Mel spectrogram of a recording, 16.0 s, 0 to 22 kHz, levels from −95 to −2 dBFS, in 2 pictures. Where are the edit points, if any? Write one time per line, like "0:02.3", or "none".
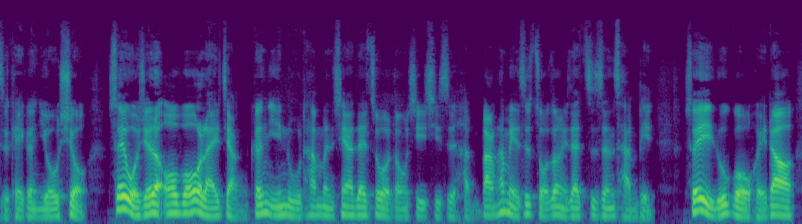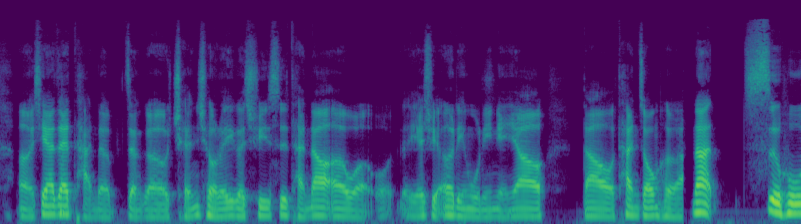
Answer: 0:01.0
0:06.7
0:14.8

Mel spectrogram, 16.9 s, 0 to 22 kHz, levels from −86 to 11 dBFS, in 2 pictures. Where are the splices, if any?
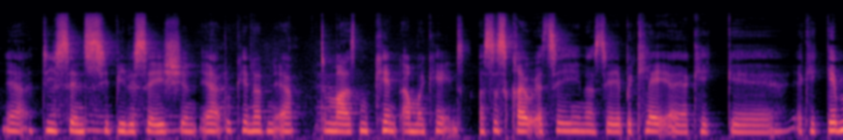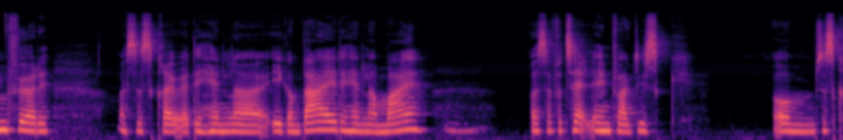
0:04.7

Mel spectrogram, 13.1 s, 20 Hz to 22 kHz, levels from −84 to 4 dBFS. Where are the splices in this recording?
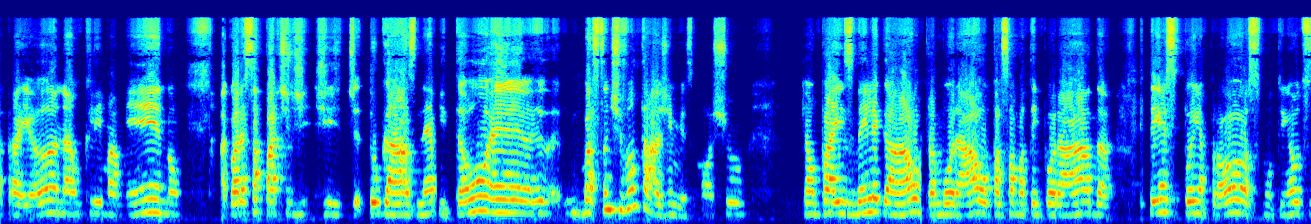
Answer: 0:04.4
0:09.2

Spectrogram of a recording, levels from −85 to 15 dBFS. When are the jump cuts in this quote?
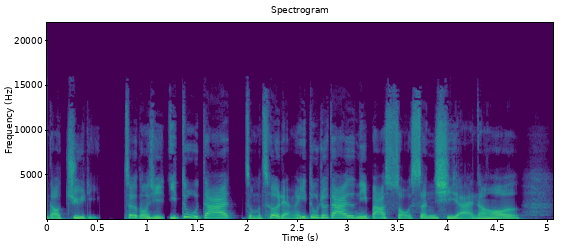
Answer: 0:01.2

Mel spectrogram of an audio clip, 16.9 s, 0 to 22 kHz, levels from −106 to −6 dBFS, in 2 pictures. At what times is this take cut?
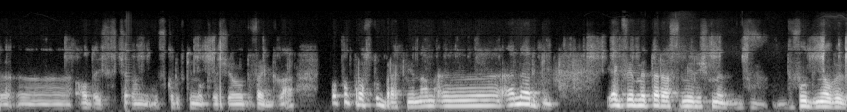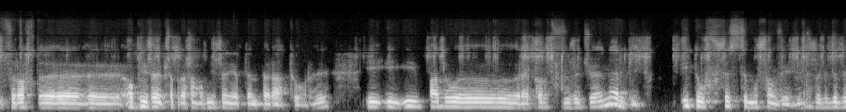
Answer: none

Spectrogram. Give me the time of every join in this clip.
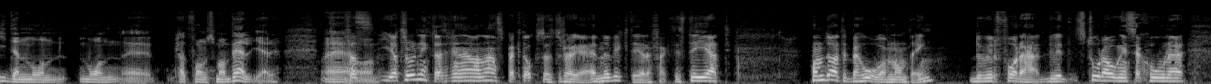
0:03.2

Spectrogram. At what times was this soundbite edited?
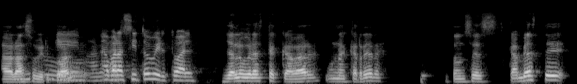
0:02.2
0:04.4

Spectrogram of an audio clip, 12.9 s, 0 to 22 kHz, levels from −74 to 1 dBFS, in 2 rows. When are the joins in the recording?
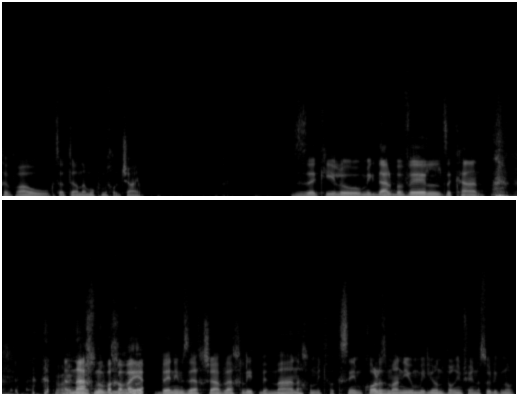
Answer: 0:08.2
0:11.0

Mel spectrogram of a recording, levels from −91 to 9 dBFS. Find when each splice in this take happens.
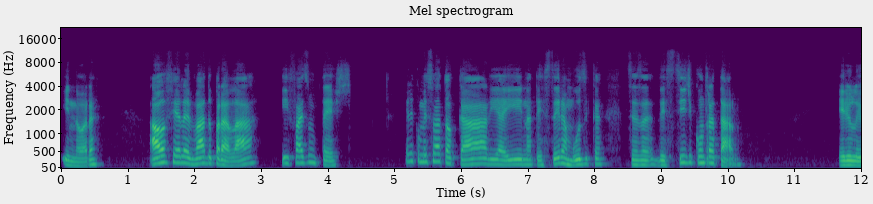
none

